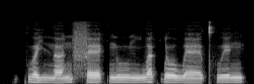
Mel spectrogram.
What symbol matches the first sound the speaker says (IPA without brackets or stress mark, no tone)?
kʷ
